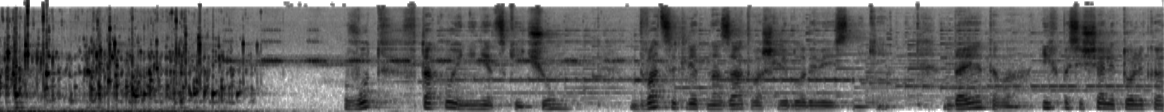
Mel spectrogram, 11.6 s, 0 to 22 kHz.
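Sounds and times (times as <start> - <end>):
mountain spring water flowing down from the Ural Mountains in the Cis-Ural tundra: 0.0 - 2.9
speech: 3.5 - 11.6.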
